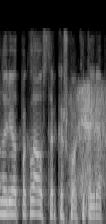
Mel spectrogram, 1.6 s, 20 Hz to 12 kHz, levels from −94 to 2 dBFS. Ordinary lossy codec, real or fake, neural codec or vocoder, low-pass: MP3, 64 kbps; real; none; 7.2 kHz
